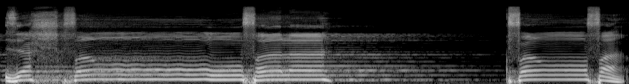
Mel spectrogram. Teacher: Zahfan falah fa, fathah tanwin bertemu fa, ikfa hakiki. Kita samarkan bunyi fathah tanwin dan siap membunyikan huruf fa. Kita samarkan dan mendengung selama 3 harakat.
